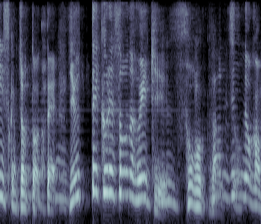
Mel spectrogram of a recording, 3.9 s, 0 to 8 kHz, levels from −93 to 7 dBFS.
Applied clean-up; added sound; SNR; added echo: neural mask model DeepFilterNet 3.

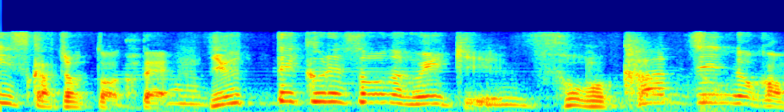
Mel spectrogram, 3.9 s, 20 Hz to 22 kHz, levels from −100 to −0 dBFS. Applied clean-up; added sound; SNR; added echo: neural separator model SepFormer DNS4.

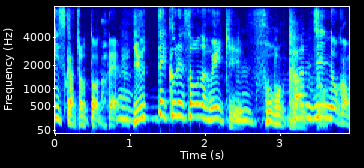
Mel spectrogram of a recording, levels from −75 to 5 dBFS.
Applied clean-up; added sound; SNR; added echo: none; none; none; none.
